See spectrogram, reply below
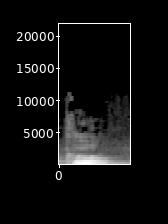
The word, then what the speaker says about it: thướng: Dâng lên cho Phật chứ phải đọc là thướng thì mới dâng lên được, chứ không phải cầm một cái hoa đâu, mà dâng lên cho Phật nha. Dâng lên thì cho nên đọc chữ thướng chứ không phải đọc thượng được,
